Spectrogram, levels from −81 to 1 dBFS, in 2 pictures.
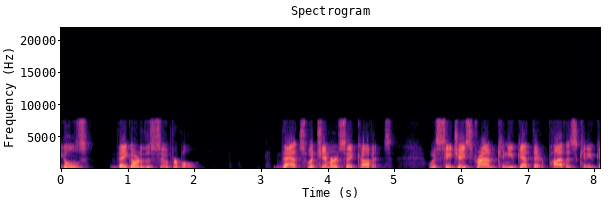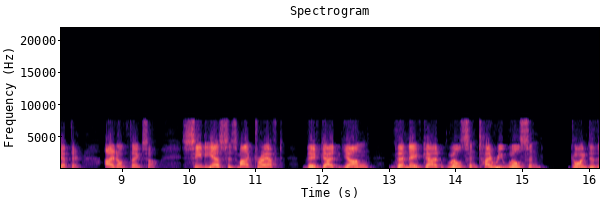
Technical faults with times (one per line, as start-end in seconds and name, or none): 7.44 skip ahead
7.60-8.13 jitter buffer speed-up
8.66-8.99 jitter buffer speed-up
9.88-14.92 jitter buffer speed-up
